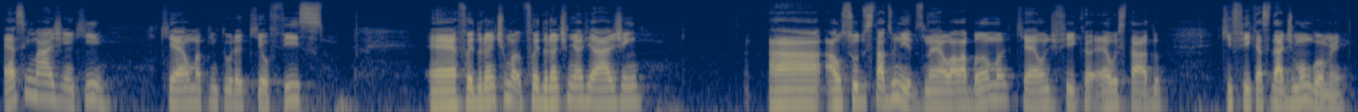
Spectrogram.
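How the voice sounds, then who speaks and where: A man's voice: medium pitch, steady tone, normal speed, a bit bright. Man, thirties, Brazilian accent, lecture in a chatty tone, hesitant, restarts a lot. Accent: Brazilian Portuguese. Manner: hesitant, many restarts and repeated words. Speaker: guest speaker, architect. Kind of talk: lecture told as casual conversation.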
